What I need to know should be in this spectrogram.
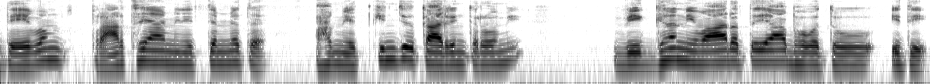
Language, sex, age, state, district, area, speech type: Sanskrit, male, 18-30, Karnataka, Vijayapura, rural, spontaneous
